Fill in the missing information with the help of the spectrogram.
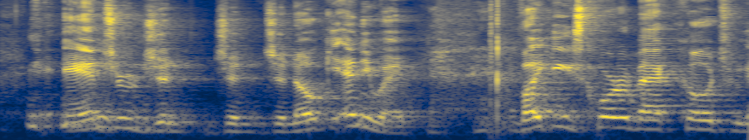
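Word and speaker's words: Janocko: I can't think of his Janecki? Something like that. I'll look it up. I can never remember the pronunciation.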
